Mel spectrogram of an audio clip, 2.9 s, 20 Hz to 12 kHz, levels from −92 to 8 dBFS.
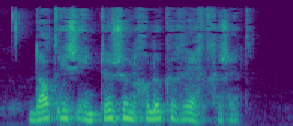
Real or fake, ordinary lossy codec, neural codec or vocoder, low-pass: real; AAC, 32 kbps; none; 9.9 kHz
